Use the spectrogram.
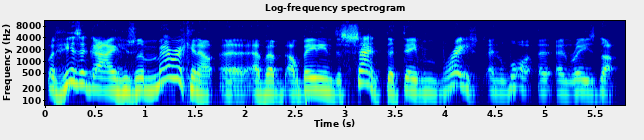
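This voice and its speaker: A man hosting a podcast who steers the chat with quick interjections and questions. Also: sits high, animated, vocal fry, bright, forceful tone. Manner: interjecting, affirming, leading questions. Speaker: podcast host. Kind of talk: casual conversation.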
